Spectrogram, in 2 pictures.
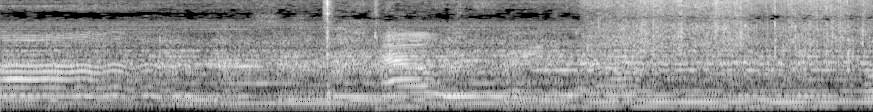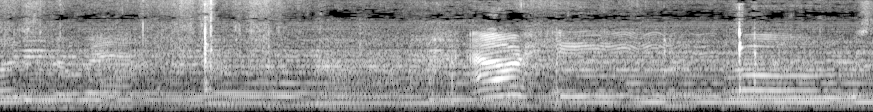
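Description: A woman singing a slow song over a recorded backing track of held, sustained notes played from a small portable cassette player.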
